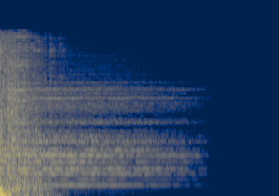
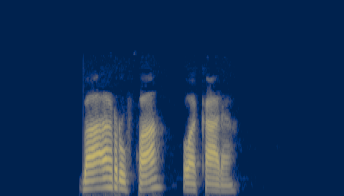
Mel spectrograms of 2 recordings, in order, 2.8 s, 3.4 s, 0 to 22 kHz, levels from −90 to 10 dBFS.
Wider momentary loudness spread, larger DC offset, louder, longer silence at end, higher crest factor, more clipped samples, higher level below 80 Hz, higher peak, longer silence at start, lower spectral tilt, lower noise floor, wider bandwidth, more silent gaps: first, 23 LU vs 8 LU; neither; second, -25 LUFS vs -18 LUFS; first, 1.3 s vs 1.1 s; about the same, 24 dB vs 20 dB; neither; first, -28 dBFS vs -70 dBFS; about the same, 0 dBFS vs -2 dBFS; second, 0 s vs 0.85 s; second, -4.5 dB/octave vs -8 dB/octave; second, -52 dBFS vs under -90 dBFS; first, 12 kHz vs 4.6 kHz; neither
